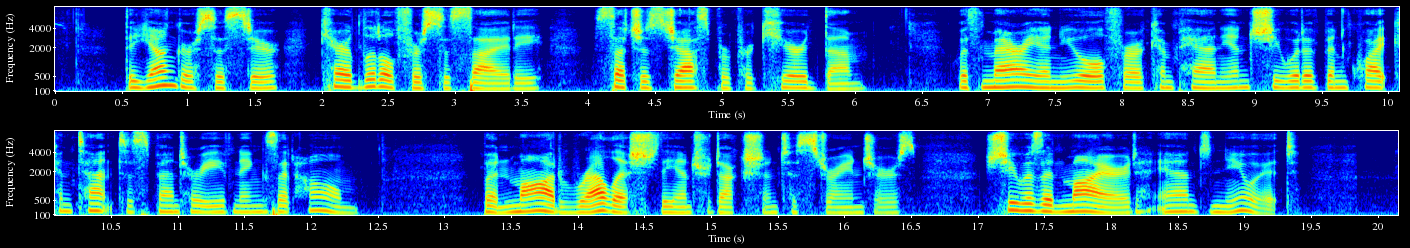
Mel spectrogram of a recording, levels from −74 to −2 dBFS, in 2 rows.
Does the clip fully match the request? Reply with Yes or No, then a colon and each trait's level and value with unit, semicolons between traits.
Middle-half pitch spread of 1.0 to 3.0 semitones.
Yes: narrow, 2.4 semitones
